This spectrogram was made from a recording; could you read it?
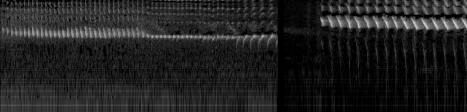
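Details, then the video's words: Female canary calling to stimulate the male after moulting, giving a long buzzy roll that drops slightly in pitch and fades, a short silence, then a fast, bright high trill. "نداء انثى الكناري لتجهيز وتحفيز ذكر الكناري بعد غيار الريش"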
